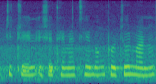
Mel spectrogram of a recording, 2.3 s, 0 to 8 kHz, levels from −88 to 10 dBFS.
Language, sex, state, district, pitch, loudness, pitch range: Bengali, female, West Bengal, Kolkata, 230 Hz, -13 LUFS, 225-235 Hz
